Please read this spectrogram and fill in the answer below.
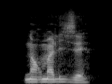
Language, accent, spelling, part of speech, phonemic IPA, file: French, France, normaliser, verb, /nɔʁ.ma.li.ze/, LL-Q150 (fra)-normaliser.wav
- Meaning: to normalise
